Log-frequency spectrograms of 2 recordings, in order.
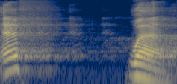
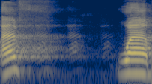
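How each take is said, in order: First: The fa sound is made with unrounded lips. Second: The fa sound is made with rounded lips. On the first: The speaker calls it right. "bukan, tapi f wa" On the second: The speaker calls it wrong. "Fa-nya itu jadi ikut waw"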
